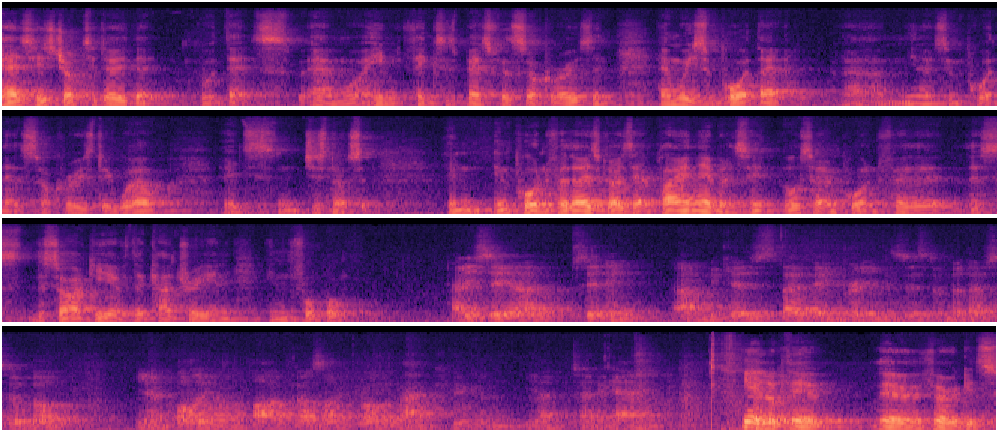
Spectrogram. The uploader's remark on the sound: Round 23 press conference.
